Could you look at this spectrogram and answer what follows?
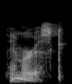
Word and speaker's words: tamarisk: It's can't remember how you pronounce it, tamarisk something. Tamarisk.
